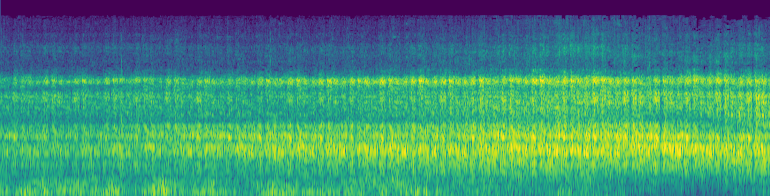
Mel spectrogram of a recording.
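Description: A small steam locomotive chuffs steadily.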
